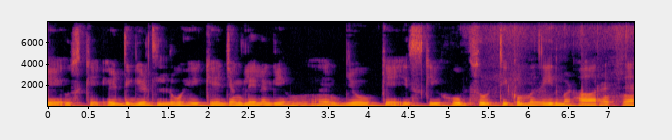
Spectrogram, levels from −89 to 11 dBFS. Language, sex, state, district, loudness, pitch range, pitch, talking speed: Hindi, male, Delhi, New Delhi, -16 LUFS, 105-115 Hz, 110 Hz, 145 wpm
